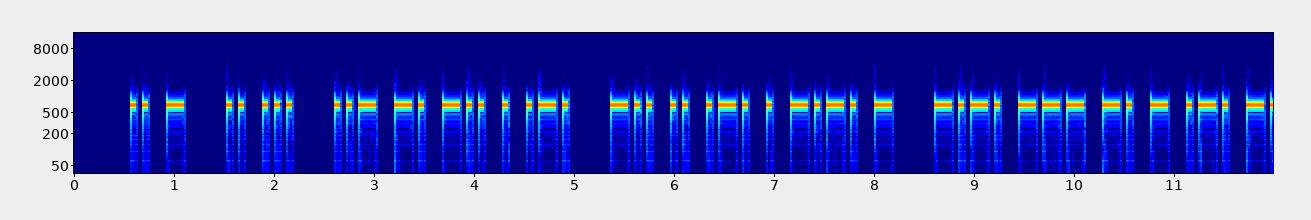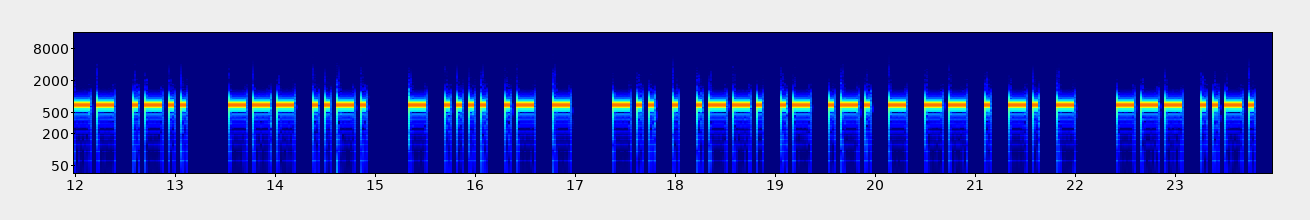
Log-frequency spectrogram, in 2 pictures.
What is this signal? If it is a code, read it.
Morse code, heard as a keyed tone, about 20 wpm, 700 Hz. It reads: IT IS UNDER DIRECT CONTROL OF THAT DEPARTMENT OF
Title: Sentences from Top 1000 Words - Review Part 5 - 20wpm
